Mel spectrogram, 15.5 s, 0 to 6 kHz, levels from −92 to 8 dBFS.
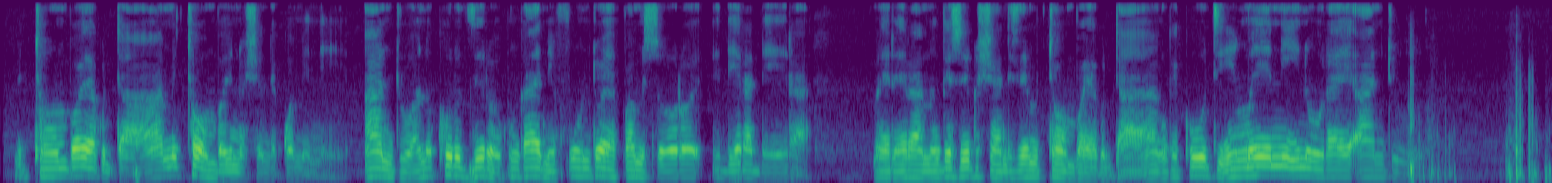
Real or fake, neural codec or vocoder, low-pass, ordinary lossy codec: real; none; 5.4 kHz; MP3, 48 kbps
